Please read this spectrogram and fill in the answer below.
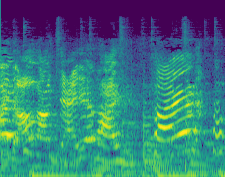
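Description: Children's high-pitched voices calling out over background music with a steady bass line.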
